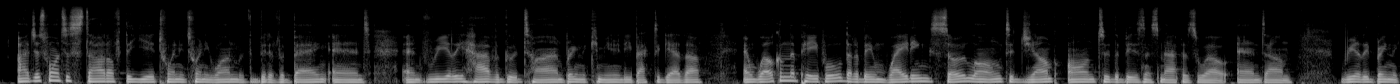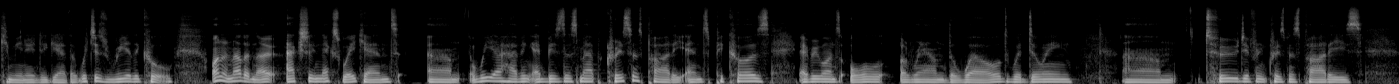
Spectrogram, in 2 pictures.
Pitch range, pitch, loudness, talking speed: 105-130 Hz, 115 Hz, -27 LUFS, 180 wpm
